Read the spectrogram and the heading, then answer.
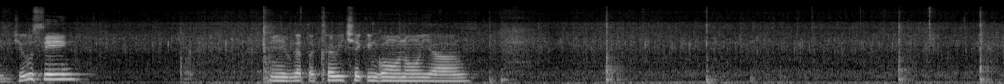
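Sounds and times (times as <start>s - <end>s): wings sizzling in oil: 0.0s - 10.0s
metal tongs clicking on pan: 8.9s - 10.0s.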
